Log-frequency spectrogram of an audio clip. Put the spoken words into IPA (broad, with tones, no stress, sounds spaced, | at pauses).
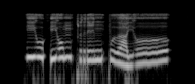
j u˥˩ ʔ j o˥˩ m p r i˦˥ n p ɯ˨˩ a̯ j ɤː˦˥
